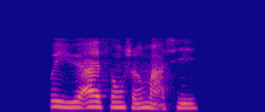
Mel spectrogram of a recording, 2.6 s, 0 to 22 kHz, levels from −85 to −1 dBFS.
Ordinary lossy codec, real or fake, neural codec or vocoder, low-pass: AAC, 32 kbps; real; none; 5.4 kHz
